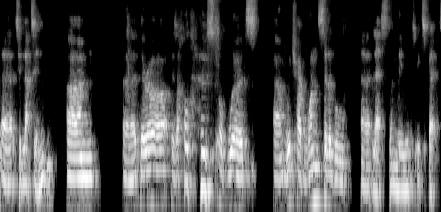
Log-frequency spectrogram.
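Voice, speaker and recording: A man gives an academic conference talk in a lecture room, his voice lowish and mellow. He speaks hesitantly, with frequent fillers and restarts. The sound is roomy, with faint background noise. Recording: roomy lecture hall recording.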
